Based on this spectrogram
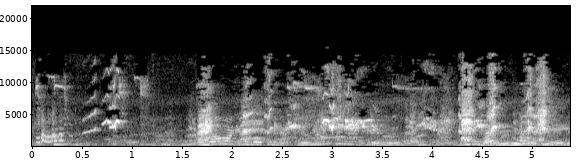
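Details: Lorikeets at Tamborine Mountain, NSW, Australia, give harsh, shrill screeches in quick bursts, with a person talking over and between the calls.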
